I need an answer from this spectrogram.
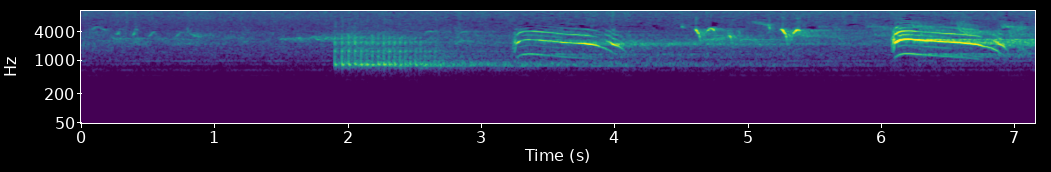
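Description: Bird calls: a few short high chirps and two loud whistled calls falling in pitch, about three seconds apart, over a steady hum.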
